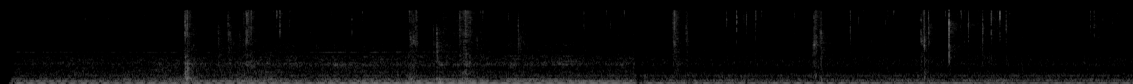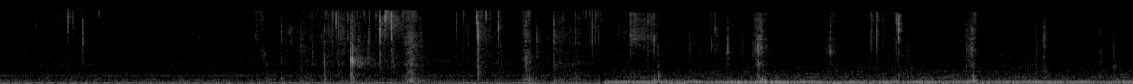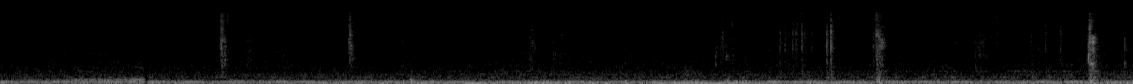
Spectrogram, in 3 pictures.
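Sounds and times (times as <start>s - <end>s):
low hum: 0.1s - 15.1s, 15.8s - 33.9s
packaging crinkling and tearing: 1.4s - 22.0s.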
